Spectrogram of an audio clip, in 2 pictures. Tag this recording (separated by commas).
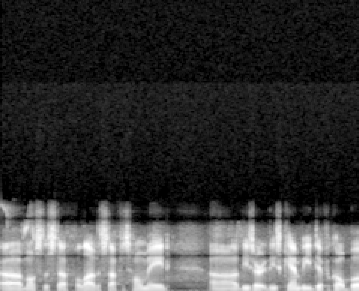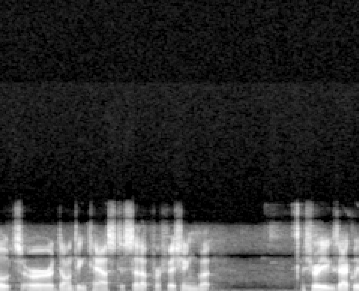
Speech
